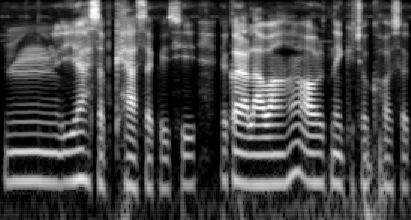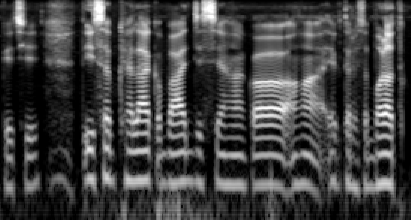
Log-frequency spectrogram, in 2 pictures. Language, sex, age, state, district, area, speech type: Maithili, male, 18-30, Bihar, Darbhanga, rural, spontaneous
